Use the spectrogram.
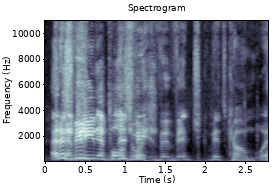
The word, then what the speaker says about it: Edgecombe: Vitzcombe. How do you say it? VJ Edgecombe.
